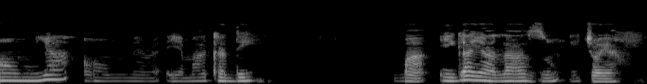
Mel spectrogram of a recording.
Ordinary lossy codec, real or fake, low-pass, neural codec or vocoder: none; real; 7.2 kHz; none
